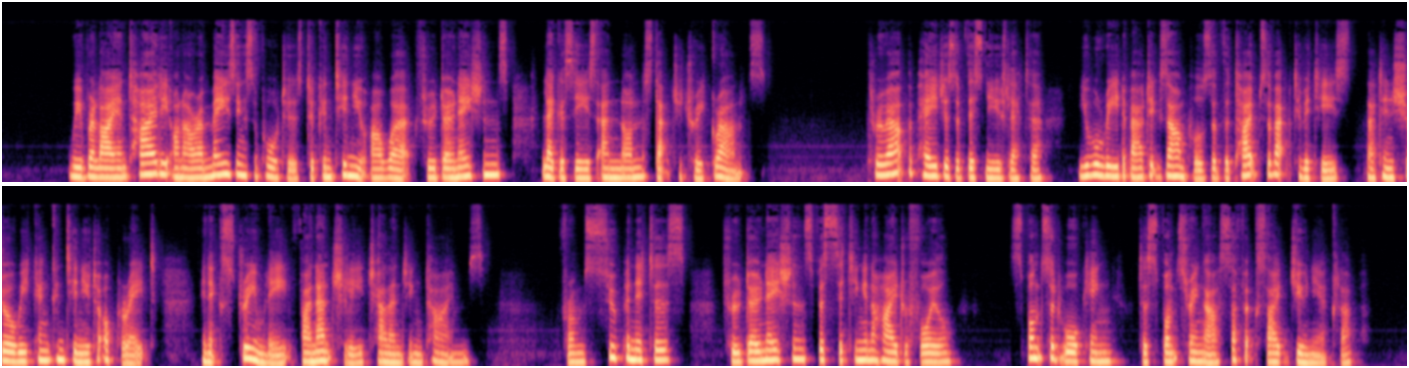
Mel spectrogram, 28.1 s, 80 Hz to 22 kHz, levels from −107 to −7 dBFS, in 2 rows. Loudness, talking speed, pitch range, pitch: -19 LUFS, 140 wpm, 150-180 Hz, 160 Hz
